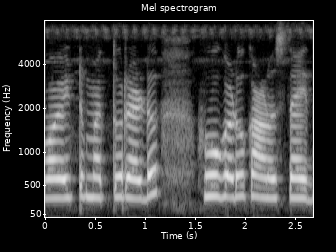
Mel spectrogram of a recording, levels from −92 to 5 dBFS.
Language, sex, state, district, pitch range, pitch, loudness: Kannada, female, Karnataka, Bidar, 295-325 Hz, 310 Hz, -13 LUFS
